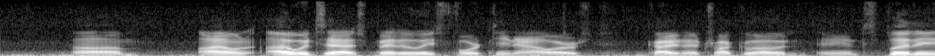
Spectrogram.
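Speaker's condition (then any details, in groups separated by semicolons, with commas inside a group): Cerebral palsy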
